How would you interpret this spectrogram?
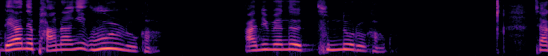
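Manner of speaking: normal talking voice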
